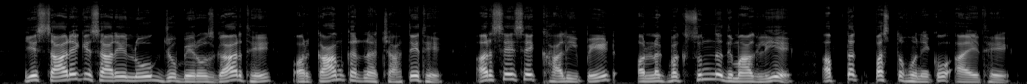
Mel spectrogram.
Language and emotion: Hindi, neutral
